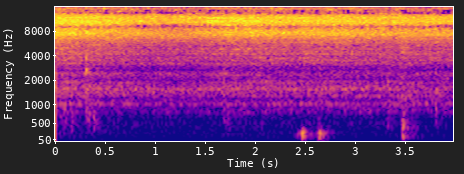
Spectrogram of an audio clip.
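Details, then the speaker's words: 1968 Firebird replacement engine, leak-down test with about 80 psi of shop air into the cylinder: a faint, steady high hiss of air escaping, apparently past the piston rings. Rings are suspected to be worn. "Yeah, I definitely hear it coming through here, so that sounds like rings. Man, that's the last thing I wanted to hear."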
